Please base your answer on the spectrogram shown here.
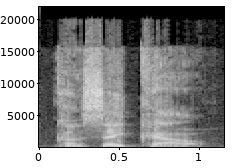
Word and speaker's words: Conceição: Conceição.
